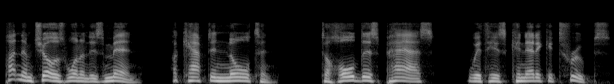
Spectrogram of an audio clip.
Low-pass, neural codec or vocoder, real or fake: 7.2 kHz; codec, 16 kHz in and 24 kHz out, 0.9 kbps, LongCat-Audio-Codec, four codebook decoder; fake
